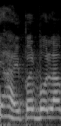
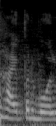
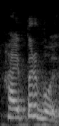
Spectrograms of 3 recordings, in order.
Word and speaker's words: hyperbole: Now next is, इसको कोई hyperbola बोलता है, इसको hyperbole बोलता है. What I do is hyperbole बोलती हूँ मैं, ठीक है. And many a times I pronounce it as hyperbola. Okay, hyperbole.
